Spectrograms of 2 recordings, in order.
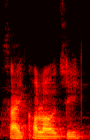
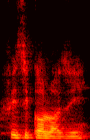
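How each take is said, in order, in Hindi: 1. शब्द की शुरुआत में P की आवाज़ नहीं है। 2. शब्द की शुरुआत में P की आवाज़ है। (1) "इसमें पी साइलेंट होता है" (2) "वो गलत है"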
